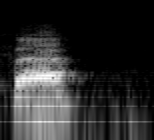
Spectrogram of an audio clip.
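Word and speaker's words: Fa (فاء): That is lesson number 22, the letter Fa. By the way, the letter Fa, as we mentioned last week, its pronunciation is similar to the F in the word fat or food.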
